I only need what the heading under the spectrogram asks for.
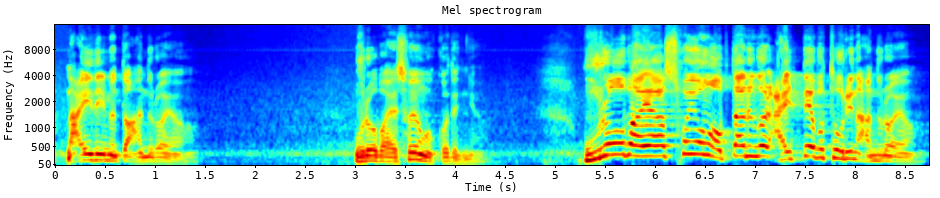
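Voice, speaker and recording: A man's voice: on the high side, sharp tone, slight background noise. A male pastor preaching a Sunday sermon in a conversational way, often asking the congregation rhetorical questions.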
